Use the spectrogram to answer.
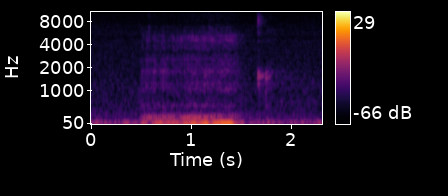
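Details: Adult father really asleep in a shared room at a lake: one deep, loud, rumbling snore lasting about a second, then a brief soft sound; heavy snoring.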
